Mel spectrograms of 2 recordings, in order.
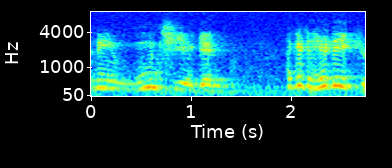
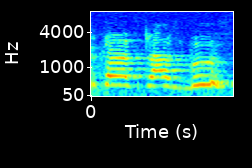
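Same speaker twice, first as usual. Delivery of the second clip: First class booze drawn out slowly; slow savoring; 4 semitones higher, much slower than usual. Acted. To Saras, slowly savoring the booze. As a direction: relish each word of First class booze.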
